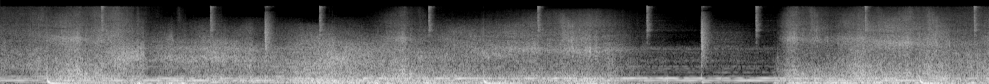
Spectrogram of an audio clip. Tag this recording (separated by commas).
skiing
